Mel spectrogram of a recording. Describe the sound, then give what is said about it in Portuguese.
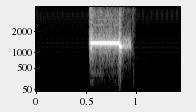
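A single answering machine beep sounds after a Portuguese voicemail greeting: one steady, fairly high electronic tone lasting under half a second, ending in a brief softer tail, with silence around it. “Após o sinal, fale seu nome e deixe seu recado.”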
